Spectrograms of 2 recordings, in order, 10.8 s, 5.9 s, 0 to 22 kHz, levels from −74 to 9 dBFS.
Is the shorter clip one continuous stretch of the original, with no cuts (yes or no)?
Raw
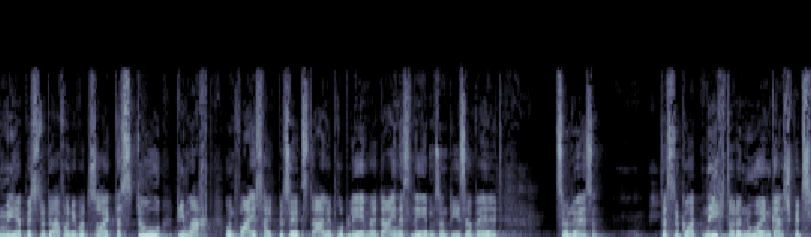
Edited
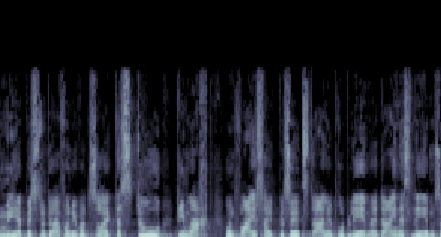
yes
